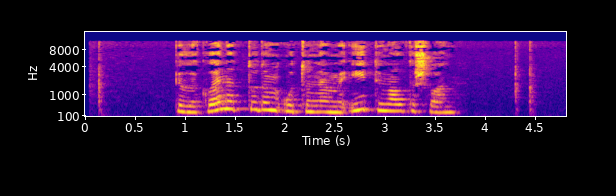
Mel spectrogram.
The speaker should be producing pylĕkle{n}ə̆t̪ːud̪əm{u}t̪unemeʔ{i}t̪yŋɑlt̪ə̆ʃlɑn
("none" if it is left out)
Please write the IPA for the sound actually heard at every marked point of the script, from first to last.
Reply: n, u, i

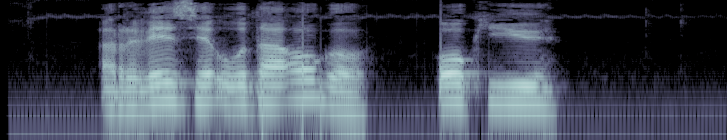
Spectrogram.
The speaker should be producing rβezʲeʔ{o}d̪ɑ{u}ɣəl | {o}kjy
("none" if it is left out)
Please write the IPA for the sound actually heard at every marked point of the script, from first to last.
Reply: u, o, o

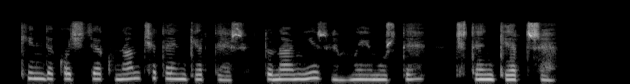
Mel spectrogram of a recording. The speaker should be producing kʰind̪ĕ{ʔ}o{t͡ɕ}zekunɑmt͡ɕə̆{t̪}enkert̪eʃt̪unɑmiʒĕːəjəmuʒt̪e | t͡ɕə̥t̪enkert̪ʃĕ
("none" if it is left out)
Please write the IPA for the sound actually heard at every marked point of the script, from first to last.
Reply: k, t͡ɕ, t̪

